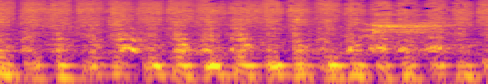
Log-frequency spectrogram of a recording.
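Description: Cloth rubbed quickly back and forth along a guitar fingerboard, working in boiled linseed oil, making a low, uneven rumble that pulses with the strokes.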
